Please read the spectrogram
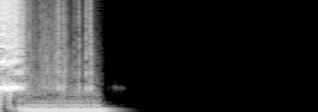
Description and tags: One of my Rawstyle kick F
kick, rawstyle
